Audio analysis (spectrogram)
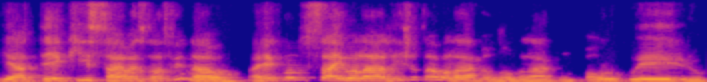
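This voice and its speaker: This man has a Bahian accent and a high pitch. His pitch varies in an ordinary way. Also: moderate pace. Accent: Bahian, Feira de Santana. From Bahia, Brazil (Feira de Santana). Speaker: writer. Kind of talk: interview. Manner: halting.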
